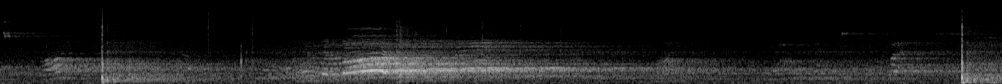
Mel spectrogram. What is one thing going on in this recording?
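A bat cracks against a ball in a large echoing hall.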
